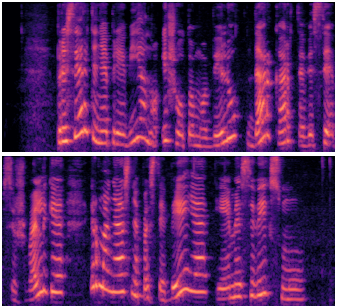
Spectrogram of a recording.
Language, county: Lithuanian, Utena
